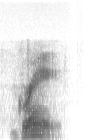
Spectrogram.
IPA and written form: ɡreɪd (grade)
